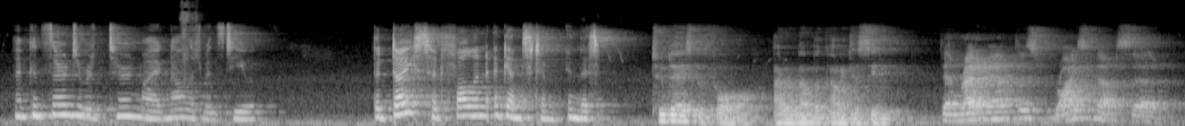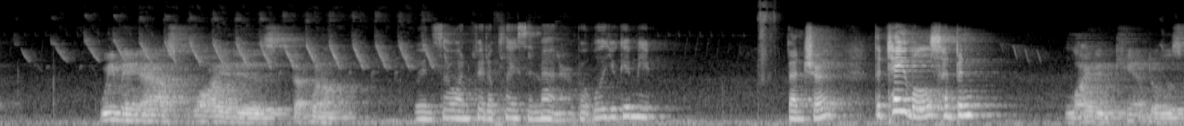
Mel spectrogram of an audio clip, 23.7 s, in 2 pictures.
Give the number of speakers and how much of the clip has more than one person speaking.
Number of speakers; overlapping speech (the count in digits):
5, no overlap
